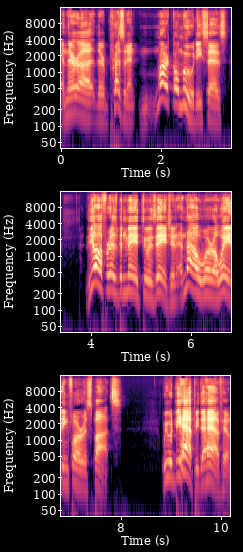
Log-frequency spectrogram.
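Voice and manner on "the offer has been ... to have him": loud, booming, vampire-like voice. Quoting a league president's statement about an offer, in a Dracula voice. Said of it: "He sounded like a bit like Dracula there".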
